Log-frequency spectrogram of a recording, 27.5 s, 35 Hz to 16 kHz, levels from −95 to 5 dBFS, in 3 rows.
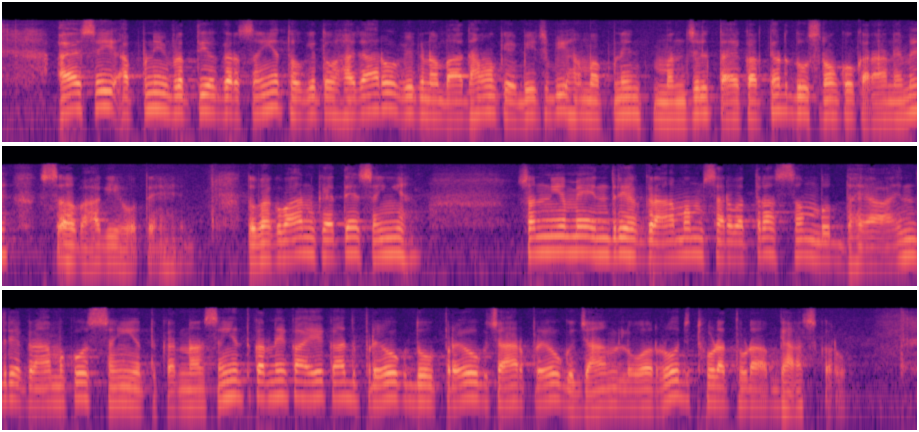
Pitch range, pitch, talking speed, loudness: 115-145 Hz, 125 Hz, 130 wpm, -22 LUFS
